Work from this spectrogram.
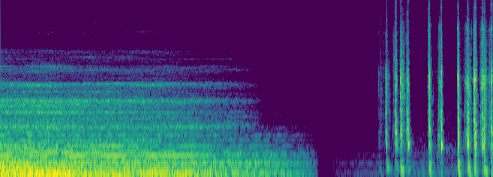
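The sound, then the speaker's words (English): Keys clatter on a computer keyboard in a quick run of sharp clicks, after a steady humming drone fades out and a brief silence. “Five words typed into the message board, sitting unread.”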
